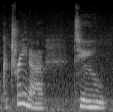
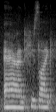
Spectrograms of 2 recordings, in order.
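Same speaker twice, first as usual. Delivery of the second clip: ordinary delivery, nothing marked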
